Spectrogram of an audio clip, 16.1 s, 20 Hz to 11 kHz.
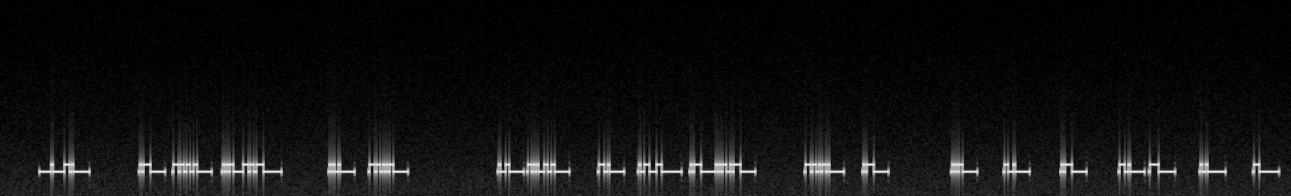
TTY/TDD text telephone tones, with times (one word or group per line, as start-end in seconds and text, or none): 0.8-1.9 HE
2.3-3.0 IS
3.2-4.3 OF
4.8-9.3 SURINAMESE
10.2-15.8 DESCENT.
